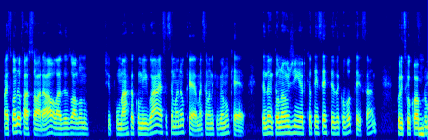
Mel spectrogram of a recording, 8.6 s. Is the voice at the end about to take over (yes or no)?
no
